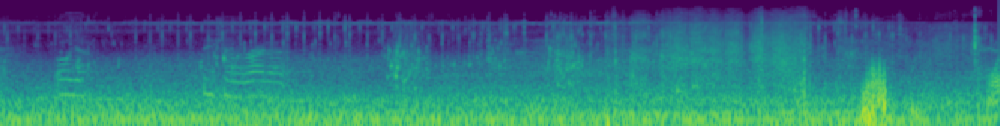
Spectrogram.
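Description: Shallow water swishing and sloshing around a wader, over a steady low rumble of wind on the microphone, with a few short voice sounds and a louder one near the end.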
